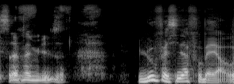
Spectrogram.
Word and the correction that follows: Foubert: oui, Foubert.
